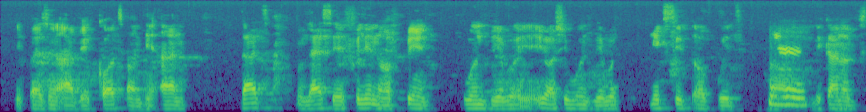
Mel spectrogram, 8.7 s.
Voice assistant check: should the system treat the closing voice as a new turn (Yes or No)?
No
